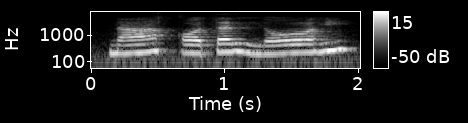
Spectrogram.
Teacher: جلالہ سے پہلے زبر آ رہی ہے، اس کو ہم پر پڑھیں گے، درمیان والے لام کو صرف پر پڑھیں گے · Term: لفظ جلالہ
